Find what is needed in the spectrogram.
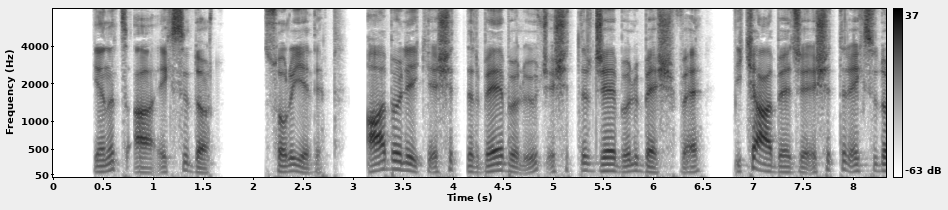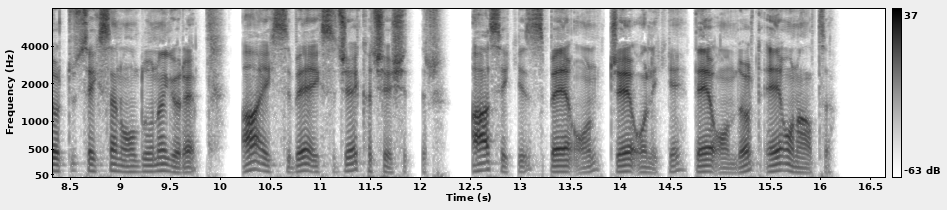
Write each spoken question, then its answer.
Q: A bölü 2 eşittir b bölü 3 eşittir c bölü 5 ve 2abc eşittir eksi 480 olduğuna göre a eksi b eksi c kaça eşittir?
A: Yanıt c 12.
